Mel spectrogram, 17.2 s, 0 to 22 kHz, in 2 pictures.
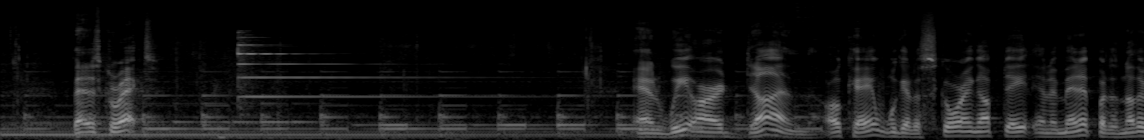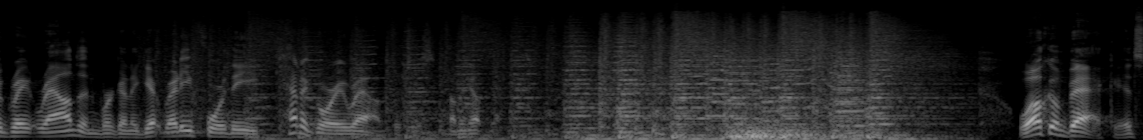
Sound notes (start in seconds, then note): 1.7 bell chimes; 2.4 gentle music; 12.4 dramatic music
